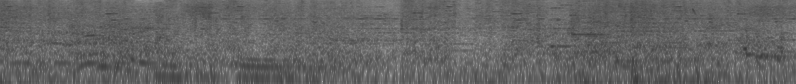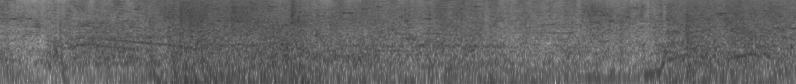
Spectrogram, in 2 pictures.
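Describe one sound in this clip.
Magic blasts and weapon hits crash and whoosh during a hectic battle.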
